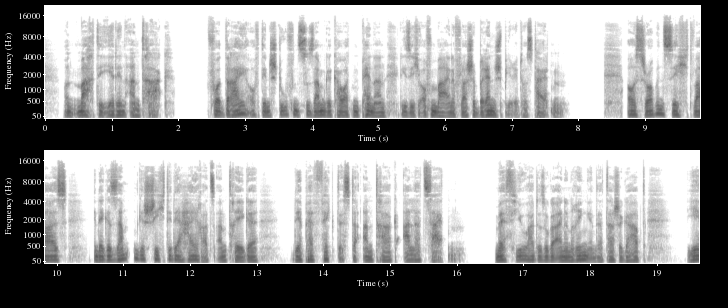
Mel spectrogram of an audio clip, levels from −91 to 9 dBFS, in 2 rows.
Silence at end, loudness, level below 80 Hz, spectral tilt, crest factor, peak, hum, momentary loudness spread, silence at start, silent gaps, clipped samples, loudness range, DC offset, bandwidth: 0 s; -34 LUFS; -46 dBFS; -4 dB/octave; 24 dB; -12 dBFS; none; 10 LU; 0 s; 0.21-0.27 s, 1.95-2.43 s, 7.88-8.36 s, 8.67-8.72 s, 11.11-11.15 s, 16.18-16.57 s; under 0.1%; 4 LU; under 0.1%; 16 kHz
